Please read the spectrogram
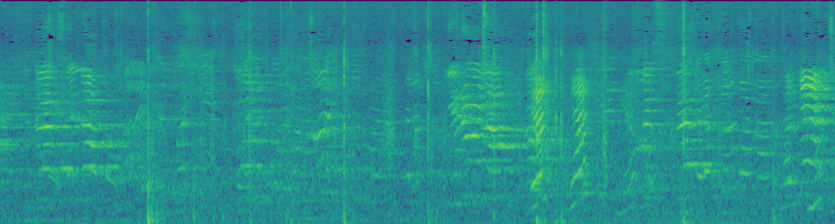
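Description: Children shouting and calling out during a football game, with several sharp thuds of the ball being struck, the loudest about a second and a half in.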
